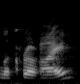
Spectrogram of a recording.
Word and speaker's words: LaCroix: When you guys have LaCroix, we call it La Croix. La Croix, yeah. Because that's how it's French. It's a French word. And so we say it like the right way. Yeah. Except that I think the makers of LaCroix call it LaCroix. So I think I'm in the wrong.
